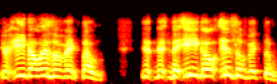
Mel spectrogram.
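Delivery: giggly, laughing, stumbling mid-sentence. Reacting to a viewer's comment while reading it: laughing while talking. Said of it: "I'm sorry, I'm laughing".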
